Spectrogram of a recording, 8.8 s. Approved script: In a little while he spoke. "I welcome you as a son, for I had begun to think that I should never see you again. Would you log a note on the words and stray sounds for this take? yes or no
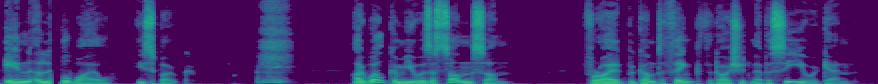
yes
